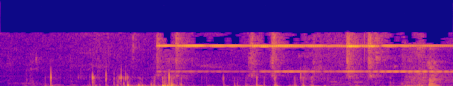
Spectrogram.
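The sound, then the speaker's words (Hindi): A doorbell starts ringing partway through and keeps going as a steady, continuous electric ring, with clattering and knocking noises underneath it. “ये बेल बज रही है और दरवाजे की घंटी बज रही है।”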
